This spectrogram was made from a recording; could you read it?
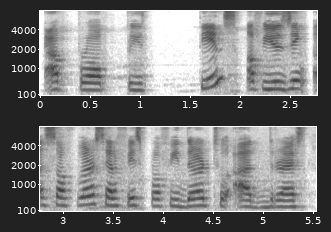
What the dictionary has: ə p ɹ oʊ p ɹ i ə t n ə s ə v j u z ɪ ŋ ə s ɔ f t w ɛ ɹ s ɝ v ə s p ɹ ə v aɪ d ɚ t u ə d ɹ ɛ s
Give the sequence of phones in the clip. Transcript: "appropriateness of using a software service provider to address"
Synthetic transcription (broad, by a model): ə p ɹ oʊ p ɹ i t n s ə f j u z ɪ ŋ ə s ɔ f t w ɛ ɹ s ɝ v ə s p ɹ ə f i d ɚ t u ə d ɹ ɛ s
